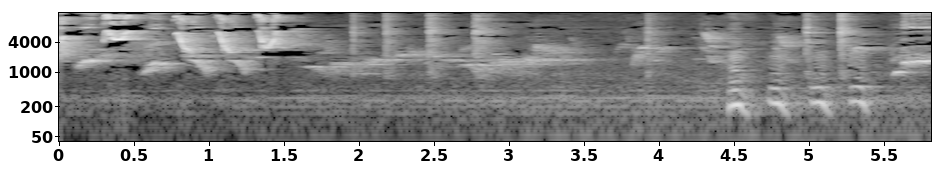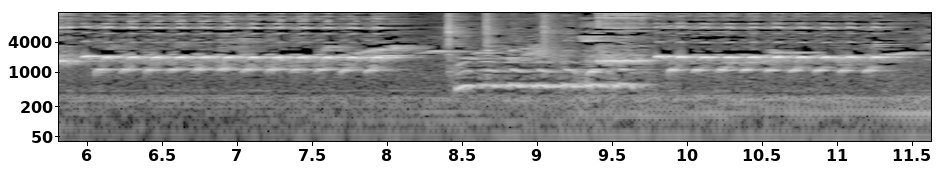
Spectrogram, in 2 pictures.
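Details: White-rumped shama song: a burst of varied quick whistles and chips, then long, even, rapidly repeated trills at a steady pitch, sung in two separate runs, with a few scratchy notes between them.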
